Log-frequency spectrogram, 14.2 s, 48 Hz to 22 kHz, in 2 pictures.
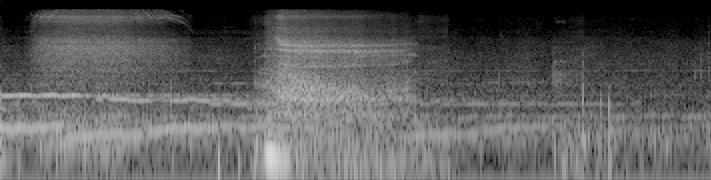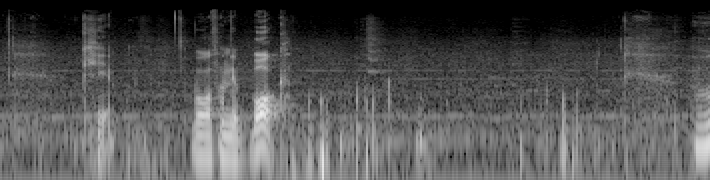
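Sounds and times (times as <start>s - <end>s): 
deep breath in and out: 0.3s - 2.0s, 2.6s - 4.5s, 7.2s - 7.8s, 13.3s - 14.0s
speech: 8.0s - 8.3s, 9.0s - 10.3s.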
